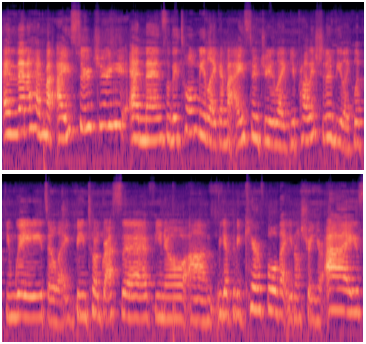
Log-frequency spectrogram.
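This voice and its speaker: A woman speaks at a fairly quick pace in a fairly high pitch with lively intonation. Noticeable background noise and audible room echo come through. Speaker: lifestyle vlogger. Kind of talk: casual livestream chat. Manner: loud; casual, filler-heavy.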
